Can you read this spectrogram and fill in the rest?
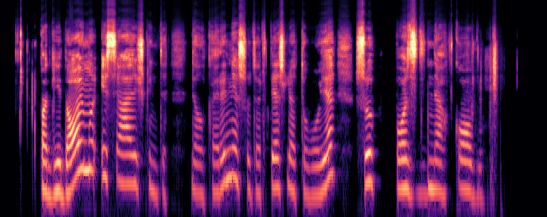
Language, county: Lithuanian, Marijampolė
